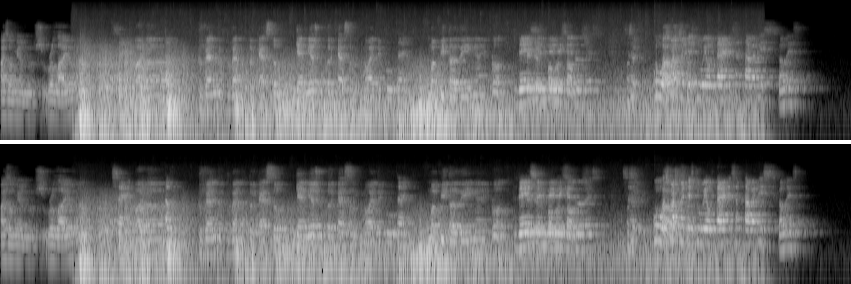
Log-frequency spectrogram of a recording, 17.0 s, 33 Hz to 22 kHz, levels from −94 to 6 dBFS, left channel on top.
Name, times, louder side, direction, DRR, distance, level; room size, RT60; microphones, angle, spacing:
voice 1, 0.0-1.7 2.7-3.6 4.0-7.9 8.5-10.1 10.5-11.8 12.5-13.9, left 1 dB, 45° left, 0 dB, 2.1 m, -29 dB
Thunder, 1.4-15.3, left 4 dB, 70° left, 0.5 m, -27 dB
voice 2, 2.2-2.6 3.3-3.4 7.9-8.2 10.3-11.8 12.5-12.7 13.1-15.8, right 1 dB, 30° right, -3 dB, 2.2 m, -27 dB
12.5 x 11.0 x 7.2 m, 0.99 s
head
